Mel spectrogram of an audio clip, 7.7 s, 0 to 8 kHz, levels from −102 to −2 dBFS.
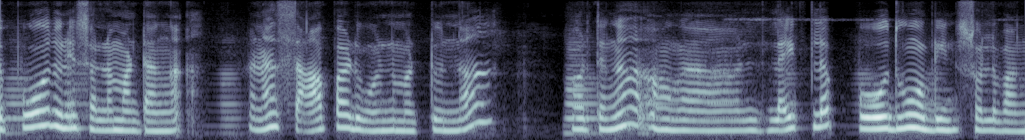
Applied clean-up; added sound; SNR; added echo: neural mask model RNNoise.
